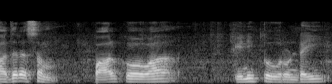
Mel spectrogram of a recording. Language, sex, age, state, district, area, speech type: Tamil, male, 45-60, Tamil Nadu, Salem, rural, spontaneous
